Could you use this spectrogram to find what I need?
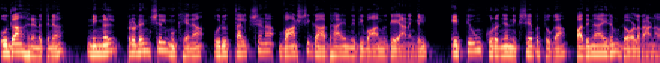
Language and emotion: Malayalam, neutral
